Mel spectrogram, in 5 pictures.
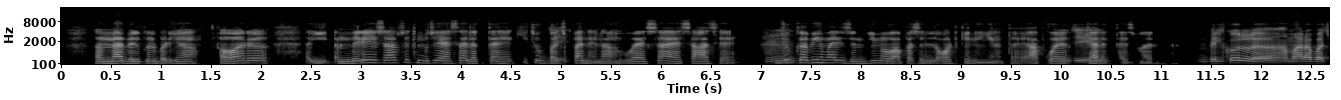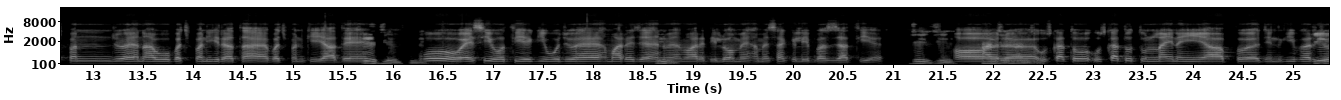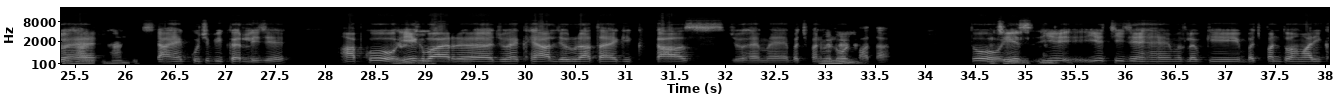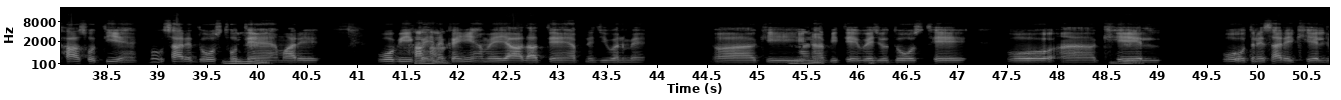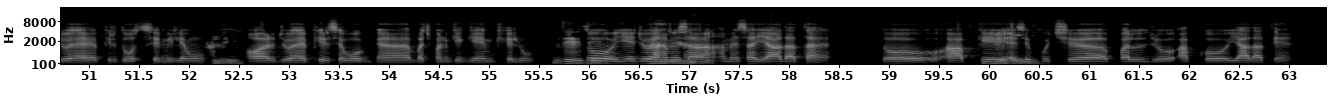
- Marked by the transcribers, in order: tapping; other background noise; in English: "गेम"
- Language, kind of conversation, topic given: Hindi, unstructured, आपके बचपन का कौन-सा ऐसा पल था जिसने आपका दिल खुश कर दिया?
